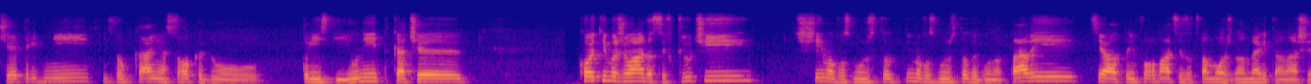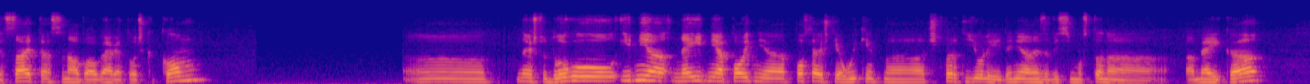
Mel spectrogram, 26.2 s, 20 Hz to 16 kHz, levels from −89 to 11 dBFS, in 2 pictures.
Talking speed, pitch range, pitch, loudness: 125 wpm, 130-165 Hz, 145 Hz, -24 LUFS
